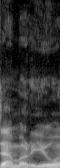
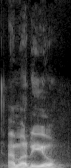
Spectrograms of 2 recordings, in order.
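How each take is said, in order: First: The name is said with Spanish pronunciation. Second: The name is said with English pronunciation. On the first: The speaker calls it right. "in Espanol" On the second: The speaker calls it wrong. "just completely butchered"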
